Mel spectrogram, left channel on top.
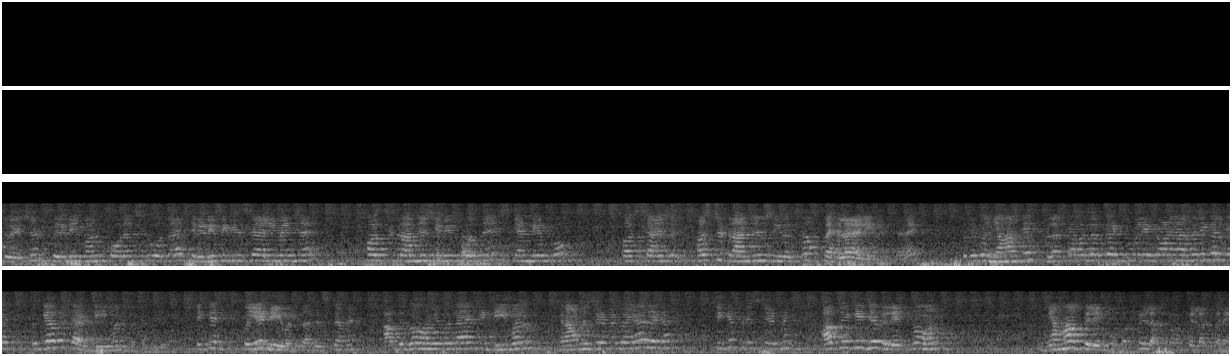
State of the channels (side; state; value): left; silent; digital silence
